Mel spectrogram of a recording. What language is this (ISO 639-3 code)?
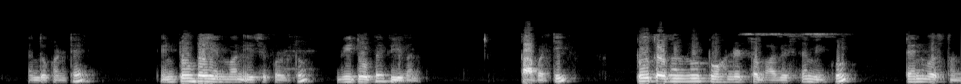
tel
